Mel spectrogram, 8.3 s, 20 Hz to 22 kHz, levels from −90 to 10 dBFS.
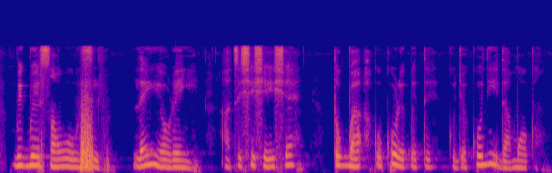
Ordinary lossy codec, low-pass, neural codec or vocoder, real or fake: AAC, 48 kbps; 7.2 kHz; none; real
